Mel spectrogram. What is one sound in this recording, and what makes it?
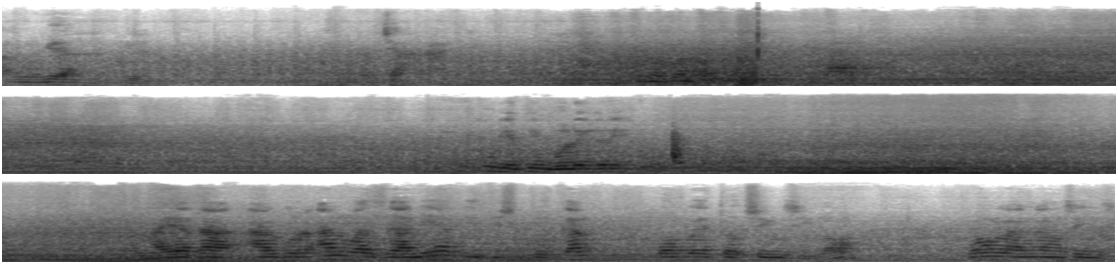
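A middle-aged man speaks through a microphone.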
